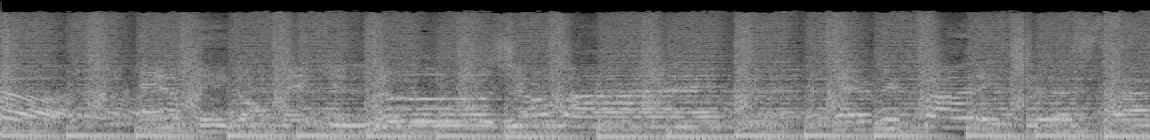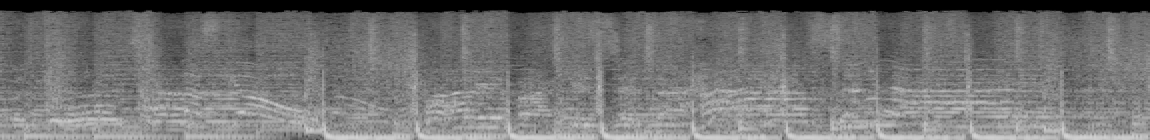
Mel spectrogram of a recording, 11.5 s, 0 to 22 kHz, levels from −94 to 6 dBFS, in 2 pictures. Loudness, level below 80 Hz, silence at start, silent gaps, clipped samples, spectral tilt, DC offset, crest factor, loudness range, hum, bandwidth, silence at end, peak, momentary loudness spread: -19 LUFS; -22 dBFS; 0 s; none; under 0.1%; -4 dB/octave; under 0.1%; 12 dB; 2 LU; none; 17 kHz; 0 s; -6 dBFS; 3 LU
